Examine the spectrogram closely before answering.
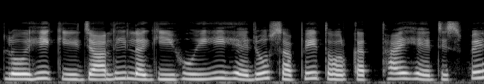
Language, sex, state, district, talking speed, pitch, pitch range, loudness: Hindi, female, Haryana, Charkhi Dadri, 160 wpm, 245 Hz, 225-265 Hz, -15 LUFS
